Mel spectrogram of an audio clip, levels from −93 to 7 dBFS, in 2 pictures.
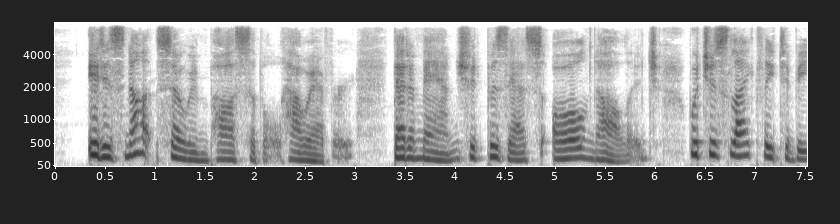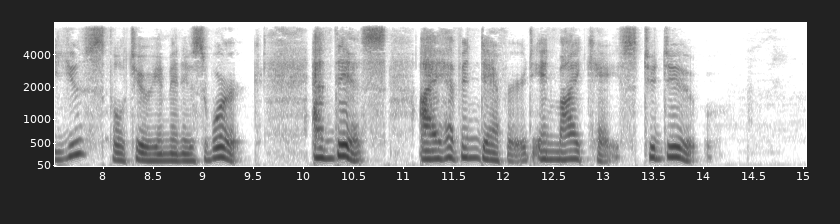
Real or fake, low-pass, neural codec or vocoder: real; 7.2 kHz; none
